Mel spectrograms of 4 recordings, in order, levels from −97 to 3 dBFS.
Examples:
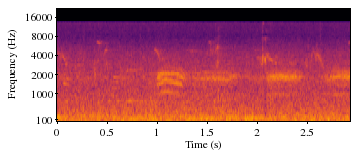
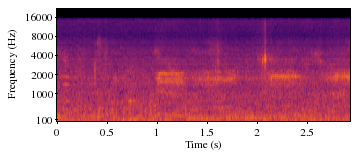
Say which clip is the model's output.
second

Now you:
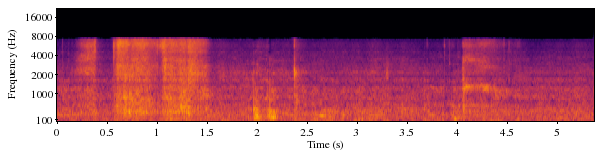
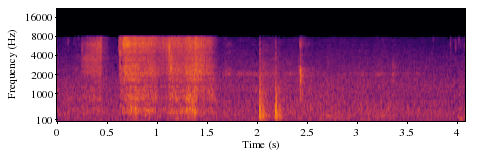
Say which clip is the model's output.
first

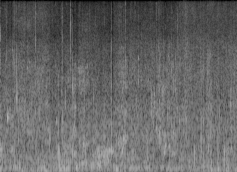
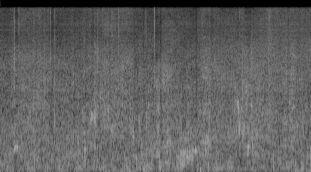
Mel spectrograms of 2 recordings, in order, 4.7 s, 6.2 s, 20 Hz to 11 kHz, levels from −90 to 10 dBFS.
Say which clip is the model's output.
second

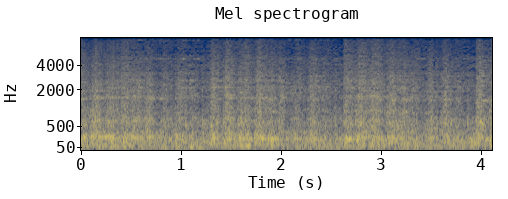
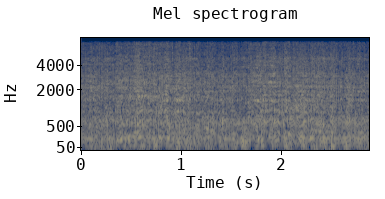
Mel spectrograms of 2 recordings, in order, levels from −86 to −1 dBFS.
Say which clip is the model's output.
second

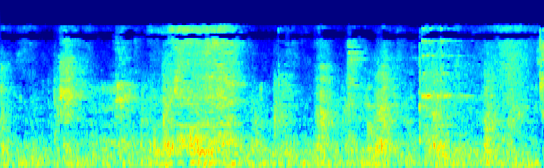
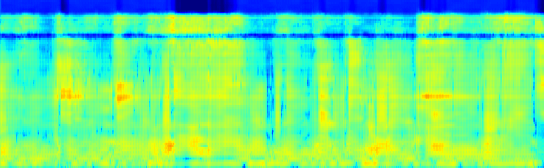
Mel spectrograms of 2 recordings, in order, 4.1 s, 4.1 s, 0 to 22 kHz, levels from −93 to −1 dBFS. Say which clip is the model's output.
second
